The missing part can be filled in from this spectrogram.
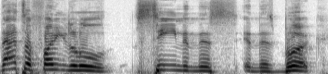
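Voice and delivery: ordinary delivery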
